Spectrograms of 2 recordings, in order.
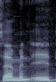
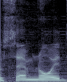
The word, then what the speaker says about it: salmonid: that too, but yes, it is pronounced salmonid, even though salmonoid sounds better.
